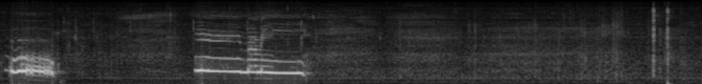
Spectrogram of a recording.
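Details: Five-week-old Maltese/Yorkie (Morkie) puppies trying to get to their mother, giving two high, falling whines, one short and one longer, with a woman talking softly around them in a small indoor room.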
